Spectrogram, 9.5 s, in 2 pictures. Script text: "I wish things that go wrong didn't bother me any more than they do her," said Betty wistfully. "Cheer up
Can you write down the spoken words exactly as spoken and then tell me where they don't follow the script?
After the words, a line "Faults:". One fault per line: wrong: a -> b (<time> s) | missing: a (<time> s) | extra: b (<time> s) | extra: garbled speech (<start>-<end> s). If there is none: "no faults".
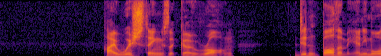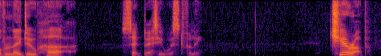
"I wish things that go wrong didn't bother me any more than they do her," said Betty wistfully. "Cheer up
Faults:
no faults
